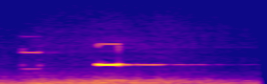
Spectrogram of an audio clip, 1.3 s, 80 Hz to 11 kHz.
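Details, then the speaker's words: Digital thermometer beep while taking the temperature of a nervous wild mare from Arizona at a horse shelter; she may have hyperperistalsis and had a wet stool, and reads 103.2 °F. A short high-pitched beep signals the reading is complete. "I'm just going to recheck your teeth. It's okay. It's going to make a beep."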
